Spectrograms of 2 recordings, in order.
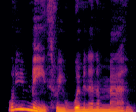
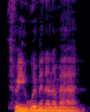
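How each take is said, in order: First: Stanley turning to challenge the shepherd; incredulous boy. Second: Shepherd naming the ghosts gravely; ominous old shepherd. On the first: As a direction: throw the words back at him. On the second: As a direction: let it land darkly. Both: A narrator's reading.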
